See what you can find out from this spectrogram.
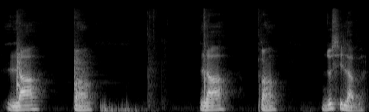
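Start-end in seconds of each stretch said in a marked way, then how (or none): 0.1-4.2 lapin split la-pin, even beats; robot syllables. Shown as a demonstration. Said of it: "pour lapin". (lapin syllabe par syllabe)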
